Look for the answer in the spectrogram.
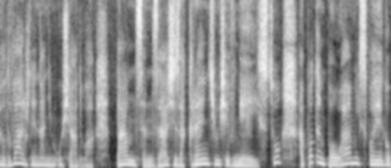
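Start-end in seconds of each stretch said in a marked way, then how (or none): none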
